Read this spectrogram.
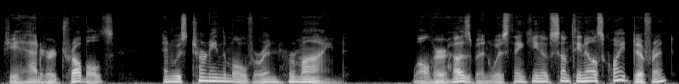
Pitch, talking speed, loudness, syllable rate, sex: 110 Hz, 195 wpm, -17 LUFS, 6.1 syllables/s, male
